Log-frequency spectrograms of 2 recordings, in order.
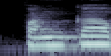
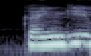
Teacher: तनवीन और नून साकिन में जो नून की आवाज़ आती है उस नून की आवाज़ को नाक में छुपाना है।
